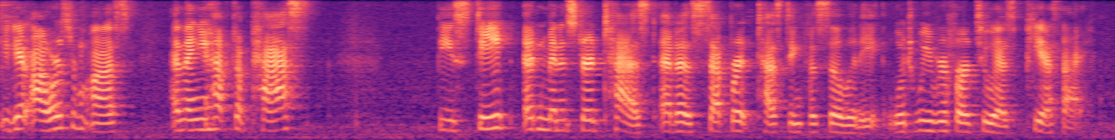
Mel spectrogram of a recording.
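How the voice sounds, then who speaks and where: Fairly quick speech from a woman with a fairly high pitch and ordinary pitch variation, over noticeable background noise. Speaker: nail technician instructor. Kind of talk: lecture. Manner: fast.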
